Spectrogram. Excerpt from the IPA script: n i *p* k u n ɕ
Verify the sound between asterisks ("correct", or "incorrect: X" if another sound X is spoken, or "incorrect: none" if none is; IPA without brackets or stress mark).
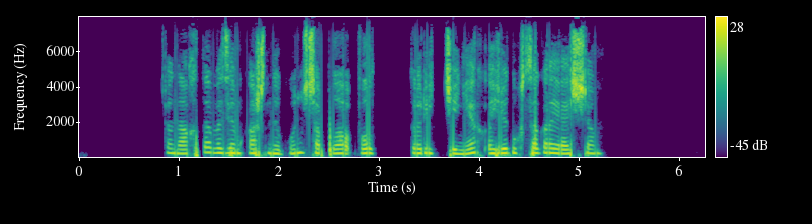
incorrect: none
